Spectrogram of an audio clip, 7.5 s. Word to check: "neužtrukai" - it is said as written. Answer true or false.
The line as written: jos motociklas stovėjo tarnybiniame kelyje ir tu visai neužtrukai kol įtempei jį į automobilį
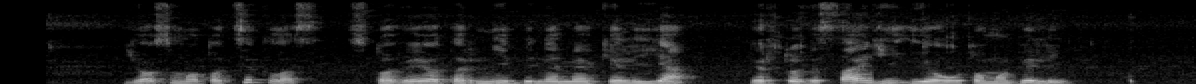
false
